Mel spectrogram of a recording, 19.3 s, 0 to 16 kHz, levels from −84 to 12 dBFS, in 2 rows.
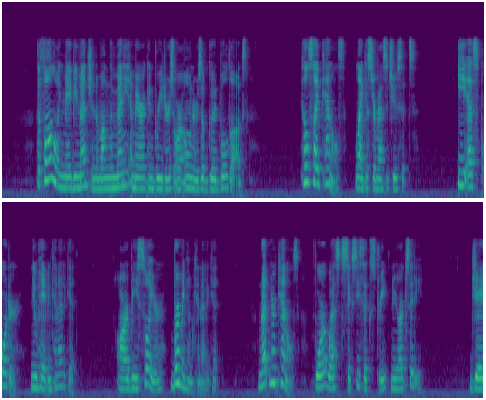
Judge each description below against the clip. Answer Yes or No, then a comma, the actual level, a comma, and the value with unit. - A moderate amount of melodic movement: Yes, average, 4.8 semitones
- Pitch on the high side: Yes, high, 205 Hz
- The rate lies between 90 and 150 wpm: Yes, slow, 135 wpm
